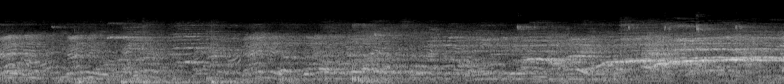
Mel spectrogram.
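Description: Spectators chatter and call out in a large echoing gym.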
